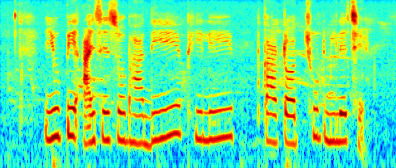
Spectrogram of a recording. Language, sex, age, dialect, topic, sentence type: Magahi, female, 25-30, Northeastern/Surjapuri, banking, statement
